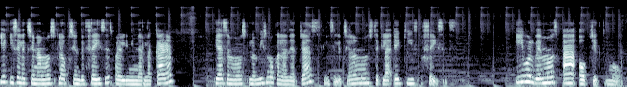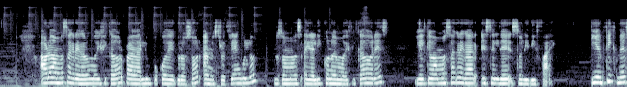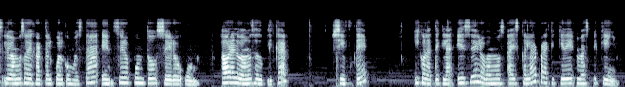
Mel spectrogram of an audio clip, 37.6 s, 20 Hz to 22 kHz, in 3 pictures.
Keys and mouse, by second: 2.9 middle click, 6.9 x, 9.1-10.2 middle drag, 12.3 Tab, 20.9-24.0 drag, 32.0 shift+d.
